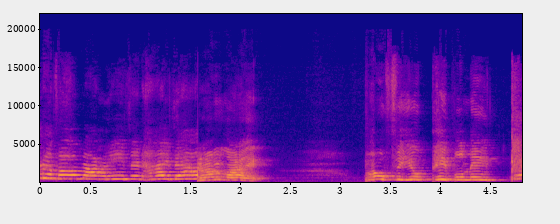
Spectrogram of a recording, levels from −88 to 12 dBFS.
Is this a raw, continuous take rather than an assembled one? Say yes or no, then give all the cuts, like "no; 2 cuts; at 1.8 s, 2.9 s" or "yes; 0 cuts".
no; 1 cut; at 1.6 s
